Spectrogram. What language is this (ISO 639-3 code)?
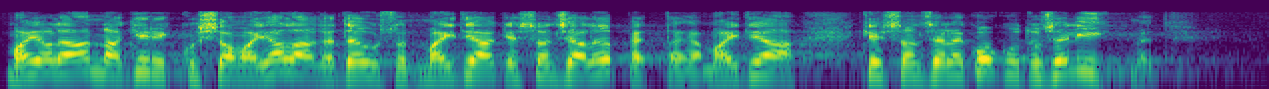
est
